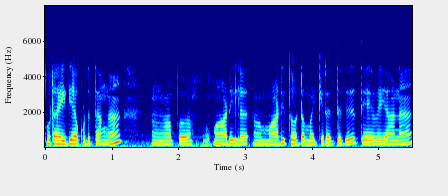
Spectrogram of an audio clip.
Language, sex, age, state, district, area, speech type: Tamil, female, 30-45, Tamil Nadu, Ariyalur, rural, spontaneous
